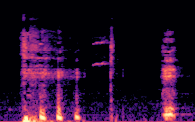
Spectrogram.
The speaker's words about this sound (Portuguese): E aí ela viu aquela cena estranha. Vamos ver mais uma vez. A chuva de peixe.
